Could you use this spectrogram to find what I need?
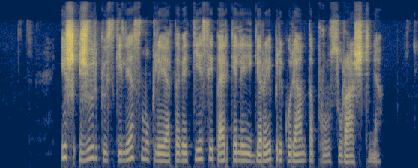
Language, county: Lithuanian, Alytus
